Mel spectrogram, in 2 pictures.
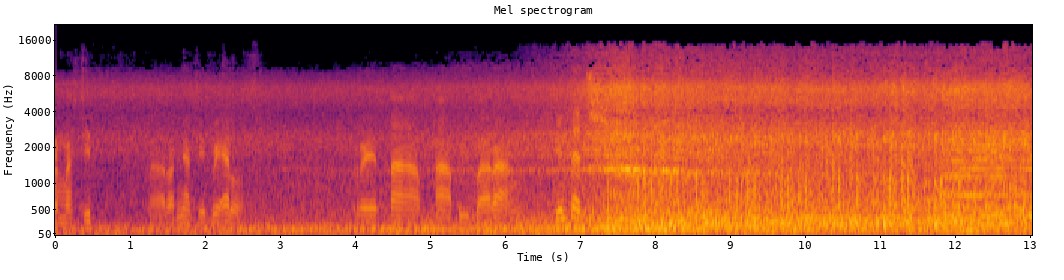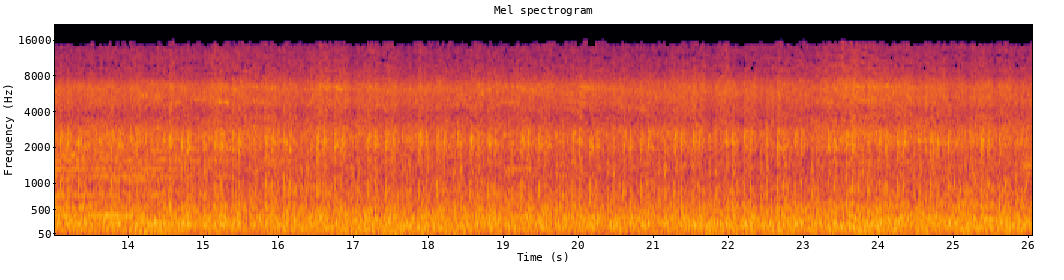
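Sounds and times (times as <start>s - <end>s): train wheels rumbling on rails: 4.0s - 26.0s
wheels clacking over rail joints: 7.8s - 26.0s.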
